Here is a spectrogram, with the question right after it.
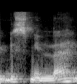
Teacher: If lam of Allah preceded by kasrah, we pronounce it light.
